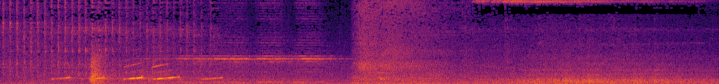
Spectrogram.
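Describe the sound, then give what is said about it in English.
A New York City subway train rolls into an underground platform with a steady roaring rumble, brief chirping squeals from the wheels early on, then a sustained high metallic whine as it brakes. “Below ground, a saxophone fills the subway platform silence, then a train pulls in.”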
